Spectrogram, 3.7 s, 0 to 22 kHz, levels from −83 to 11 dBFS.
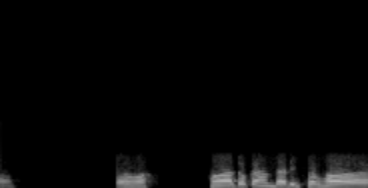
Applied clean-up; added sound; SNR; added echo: none; none; none; none.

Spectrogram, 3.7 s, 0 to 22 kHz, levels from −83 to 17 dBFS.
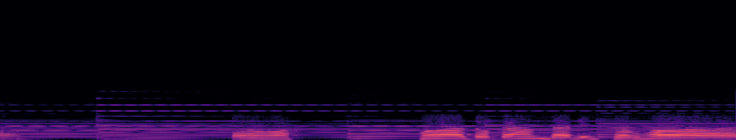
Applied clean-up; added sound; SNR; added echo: none; Clock; 19 dB; none.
